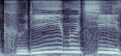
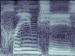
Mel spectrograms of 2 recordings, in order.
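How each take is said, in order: First: It is said with a Japanese katakana accent. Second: It is said with a plain English accent. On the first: The speaker calls it right. "you say cream cheese" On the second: The speaker calls it wrong. "you don't say cream cheese"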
